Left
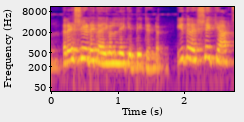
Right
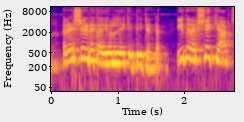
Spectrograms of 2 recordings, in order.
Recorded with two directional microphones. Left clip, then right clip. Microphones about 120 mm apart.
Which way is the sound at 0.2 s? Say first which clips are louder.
Even; 50° right (ahead or behind).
